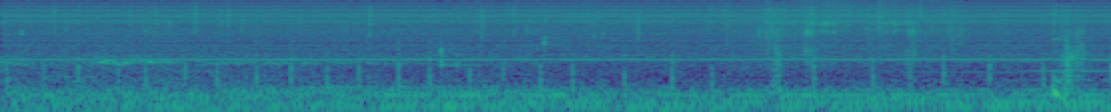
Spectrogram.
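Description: Footsteps thud quickly and evenly on hard ground as someone runs.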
